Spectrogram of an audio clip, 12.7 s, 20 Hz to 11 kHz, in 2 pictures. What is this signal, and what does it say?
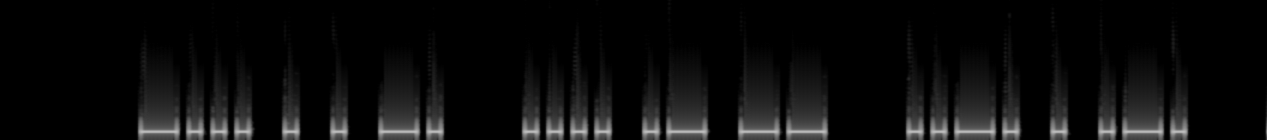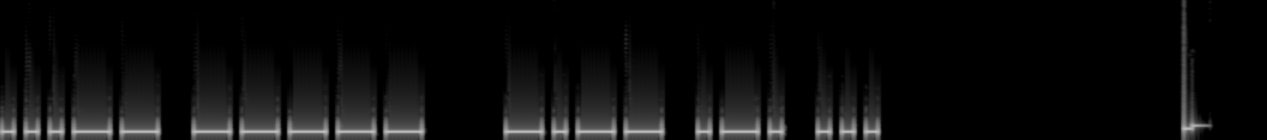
Morse code, heard as a keyed tone, about 20 wpm, 700 Hz. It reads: BEEN HAM FER 30 YRS
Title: Common QSO Phrases Encore 20wpm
